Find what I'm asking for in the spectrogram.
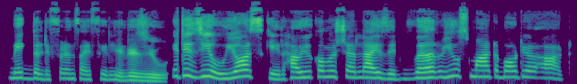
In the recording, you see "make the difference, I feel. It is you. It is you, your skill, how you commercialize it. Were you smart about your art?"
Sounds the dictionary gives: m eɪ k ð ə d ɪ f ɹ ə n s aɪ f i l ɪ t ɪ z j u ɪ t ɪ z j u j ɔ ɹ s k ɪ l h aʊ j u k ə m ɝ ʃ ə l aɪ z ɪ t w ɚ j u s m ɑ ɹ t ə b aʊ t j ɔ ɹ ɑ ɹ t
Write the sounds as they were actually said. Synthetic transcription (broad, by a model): m eɪ k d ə d ɪ f ɹ ə n s aɪ f i l ɪ t ɪ z j u ɪ t ɪ z j u j ɔ ɹ s k ɪ l h aʊ j u k ə m ɝ ʃ ə l aɪ z ɪ t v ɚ j u s m ɑ ɹ t ə b aʊ t j ɔ ɹ ɑ ɹ t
